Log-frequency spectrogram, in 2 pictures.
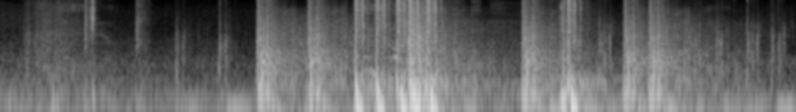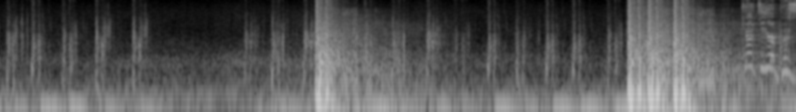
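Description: An UZI submachine gun fires in short, loud bursts within the Tactical Assault VR game, with a quieter stretch midway before more rapid bursts. Footstep-like shuffling and faint background voices sit between the volleys.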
